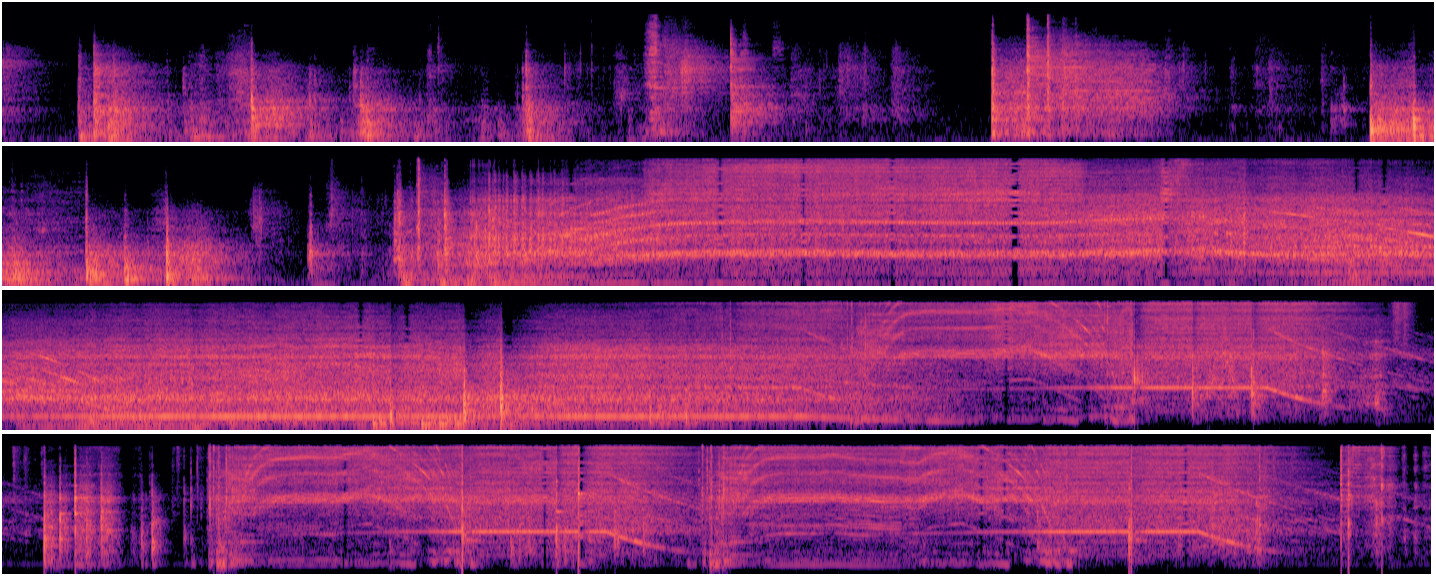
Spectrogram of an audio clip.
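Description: Sliding miter saw (Festool) at work. After several seconds of knocks and clicks from clamping and handling wood, the motor starts with a rising whine and runs for a long cut through a pine board, then spins down. Three shorter runs follow, each winding down with a falling tone.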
